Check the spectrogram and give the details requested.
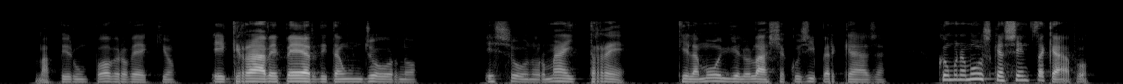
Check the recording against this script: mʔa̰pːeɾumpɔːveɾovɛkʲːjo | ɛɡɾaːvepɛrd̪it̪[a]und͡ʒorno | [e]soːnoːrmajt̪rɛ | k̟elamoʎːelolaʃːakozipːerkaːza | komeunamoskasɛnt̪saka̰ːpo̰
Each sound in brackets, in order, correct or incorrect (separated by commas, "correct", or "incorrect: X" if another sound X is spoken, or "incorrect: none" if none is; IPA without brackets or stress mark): correct, correct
